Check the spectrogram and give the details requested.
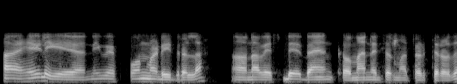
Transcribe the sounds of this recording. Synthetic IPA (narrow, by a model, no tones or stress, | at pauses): ɦaːɦe̞ːɭiniːʋepʰoːnmaːɽiːd̪ɾɐlːɐ | naːʋesbebjaːŋkmaːneːd͡ʒɐɾmaːt̪aːɖt̪iɾoːd̪u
